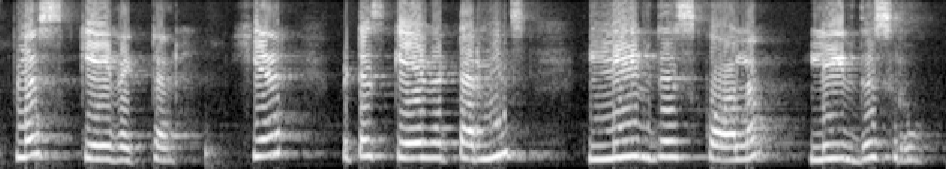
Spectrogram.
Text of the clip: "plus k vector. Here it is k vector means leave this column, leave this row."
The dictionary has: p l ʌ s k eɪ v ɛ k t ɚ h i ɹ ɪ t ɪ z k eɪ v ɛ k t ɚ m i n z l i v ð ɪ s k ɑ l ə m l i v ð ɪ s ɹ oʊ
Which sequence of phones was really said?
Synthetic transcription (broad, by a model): p l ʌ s k eɪ v ɛ k t ɚ h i ɹ ɪ t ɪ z k eɪ v ɛ k t ɚ m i n s l i v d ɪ s k ɑ l ə m l i v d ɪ s ɹ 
